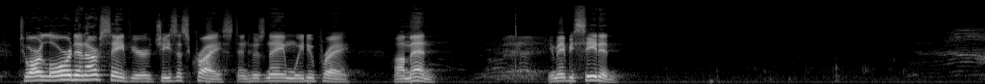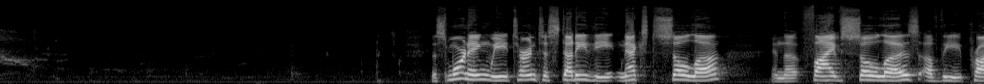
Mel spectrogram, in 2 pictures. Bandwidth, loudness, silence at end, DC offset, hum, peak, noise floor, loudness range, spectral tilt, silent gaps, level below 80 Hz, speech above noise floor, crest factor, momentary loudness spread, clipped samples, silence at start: 16.5 kHz; -19 LUFS; 0 s; under 0.1%; none; -4 dBFS; -62 dBFS; 8 LU; -4 dB/octave; none; -64 dBFS; 43 dB; 18 dB; 14 LU; under 0.1%; 0.2 s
